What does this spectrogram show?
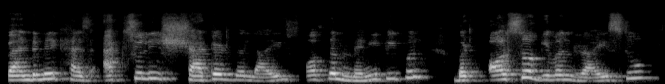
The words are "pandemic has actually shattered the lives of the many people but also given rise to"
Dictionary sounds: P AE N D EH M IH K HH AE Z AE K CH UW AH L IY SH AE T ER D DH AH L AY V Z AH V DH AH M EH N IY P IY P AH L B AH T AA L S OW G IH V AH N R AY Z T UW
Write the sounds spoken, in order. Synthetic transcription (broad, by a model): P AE N D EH M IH K HH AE Z AE K CH UW AH L IY SH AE T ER D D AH L AY V Z AH V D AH M EH N IY P IY P AH L B AH T AA L S OW G IH V AH N R AY Z T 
